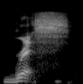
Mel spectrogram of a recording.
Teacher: I need to hear the th at the end. Breath. It's a voiceless TH.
